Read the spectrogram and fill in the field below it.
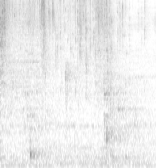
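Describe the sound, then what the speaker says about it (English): Quiet, steady running water from a tap rinsing out a graduated cylinder at a lab sink, a continuous gentle splashing with small gurgles and no speech. "let's just rinse out our graduated cylinder here that we just used"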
